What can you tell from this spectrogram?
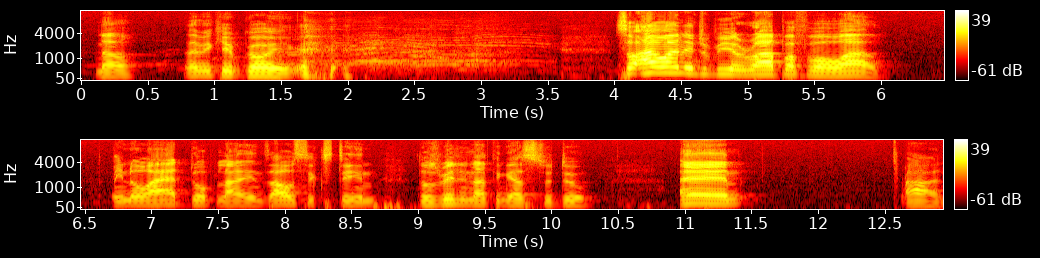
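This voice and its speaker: A young Kenyan man with a Kenyan accent doing a stand-up comedy set, telling animated stories, acting out voices and laughing at his own jokes. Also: on the high side, a little slow, pauses often, clear, resonant tone. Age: young adult. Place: comedy club stage.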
